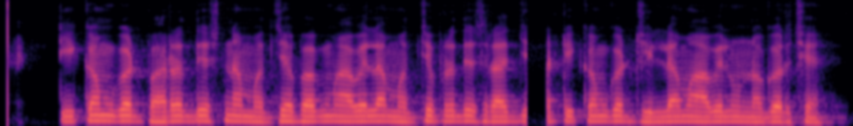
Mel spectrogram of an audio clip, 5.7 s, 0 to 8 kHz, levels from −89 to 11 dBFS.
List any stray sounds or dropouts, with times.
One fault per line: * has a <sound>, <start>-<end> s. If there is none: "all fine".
* has a dropout, 3.5-3.6 s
